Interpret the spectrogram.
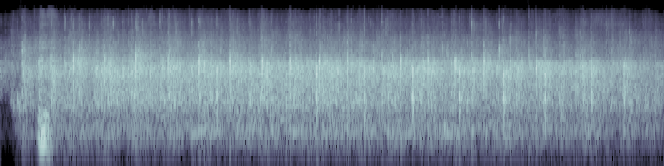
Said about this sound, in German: Gib ihr mal einen Applaus.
